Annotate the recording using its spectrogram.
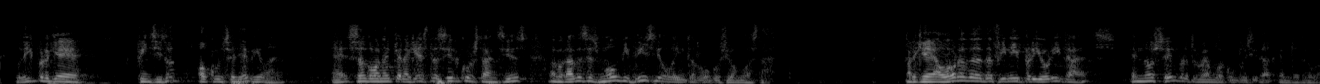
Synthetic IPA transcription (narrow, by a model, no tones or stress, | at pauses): uðik̚pəɾkɛ | finzit̪ot̪əlˠkunsəʎeβila | ɛsəðonəkəːnəkɛst̪əsːiɾkumst̪ansiəsəβəɣaðəzɛzmɔlˠt̪d̪ifisilˠːəint̪ərlukusioəmləst̪ḁt̪̚ | pəɾkɛəlɔɾəðəðəfinipɾiuɾit̪at͡sɛnosempɾət̪ɾuβɛmləkumplisit̪at̪̚kɛmd̪ət̪ɾuβa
